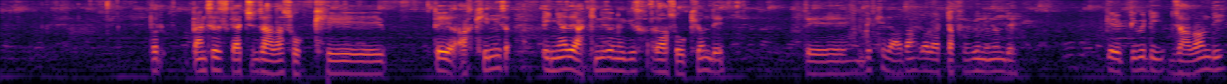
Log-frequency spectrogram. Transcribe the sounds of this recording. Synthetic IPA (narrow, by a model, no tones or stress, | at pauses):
pəɾpɛːnsɪlskɛːt͡ʃzjaːd̪aːsoːkʰːeː | t̪eːa̰ːkʰiːnĩːɪjãːd̪eːaːkʰiːnĩːsəkneːkɪaːsoːkʰːeːɦʊ̃ːnd̪eː | t̪eːd̪ɪkʰːeːzjaːd̪ãːɡəɾaːʈəpʰʋiːnəĩːɦʊ̃nd̪eː | kɾeːk̚ʈiːʋɪːʈiːzjaːd̪aːɦʊ̃nd̪iː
